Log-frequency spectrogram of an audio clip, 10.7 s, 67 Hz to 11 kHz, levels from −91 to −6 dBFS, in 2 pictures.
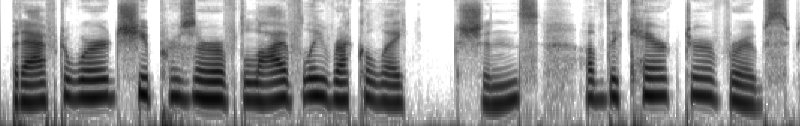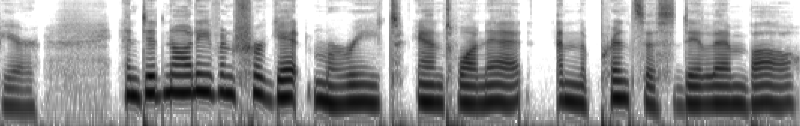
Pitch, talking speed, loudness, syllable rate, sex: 195 Hz, 130 wpm, -18 LUFS, 5.0 syllables/s, female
